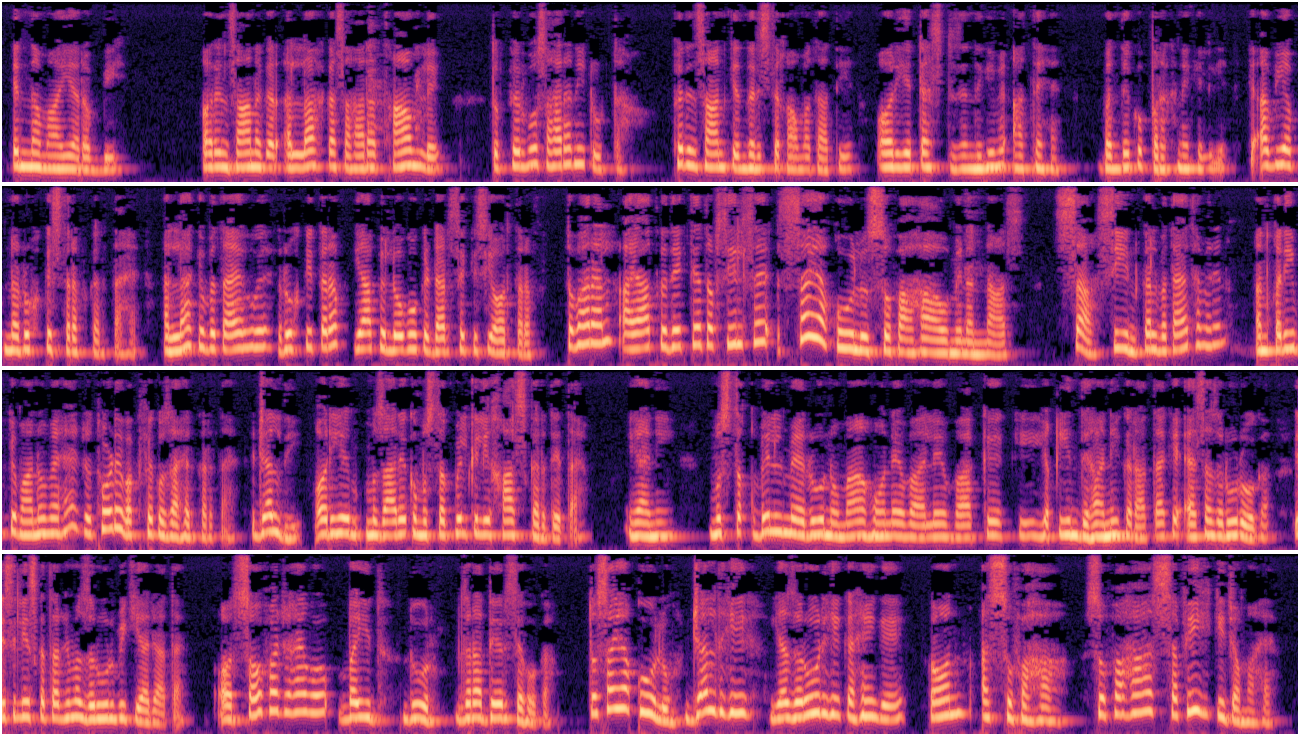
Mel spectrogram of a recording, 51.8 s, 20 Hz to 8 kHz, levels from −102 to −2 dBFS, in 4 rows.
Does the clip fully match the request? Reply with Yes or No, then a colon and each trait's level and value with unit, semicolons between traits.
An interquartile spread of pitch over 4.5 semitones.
No: average, 4.0 semitones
